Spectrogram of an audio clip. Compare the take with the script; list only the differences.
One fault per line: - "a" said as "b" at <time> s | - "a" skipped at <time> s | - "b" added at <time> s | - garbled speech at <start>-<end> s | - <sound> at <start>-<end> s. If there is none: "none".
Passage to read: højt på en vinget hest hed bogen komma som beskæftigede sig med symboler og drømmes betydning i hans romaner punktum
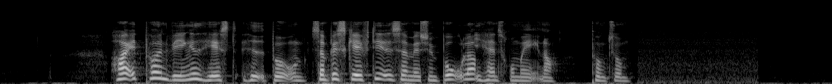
- "komma" skipped at 3.0 s
- "og drømmes betydning" skipped at 4.7 s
